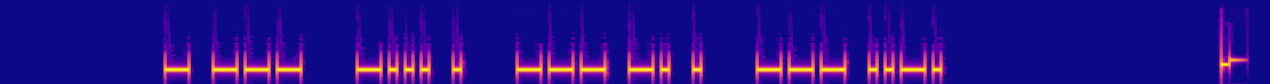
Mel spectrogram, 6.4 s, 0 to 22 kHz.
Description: Morse code, heard as a keyed tone, about 30 wpm, 700 Hz. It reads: TO BE ONE OF
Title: Sets of 4 Words 30wpm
